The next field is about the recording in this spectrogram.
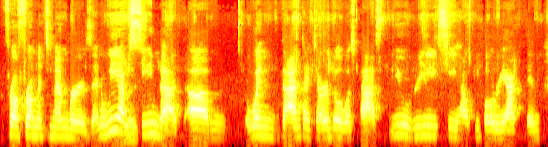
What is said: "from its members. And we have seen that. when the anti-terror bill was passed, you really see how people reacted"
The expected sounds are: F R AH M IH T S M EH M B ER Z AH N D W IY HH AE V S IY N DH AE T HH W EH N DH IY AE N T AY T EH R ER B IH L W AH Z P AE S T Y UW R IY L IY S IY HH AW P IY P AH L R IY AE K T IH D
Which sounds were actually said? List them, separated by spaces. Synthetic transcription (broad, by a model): F R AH M IH T S M EH M B ER Z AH N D W IY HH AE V S IY N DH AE T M W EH N DH IY AE N T AY T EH R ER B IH L W AH Z P AE S T Y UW R IY L IY S IY HH AW P IY P L R IY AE K T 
